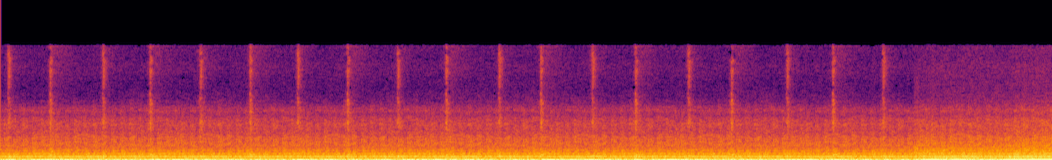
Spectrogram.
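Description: A turn signal ticks in a quick rhythm.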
